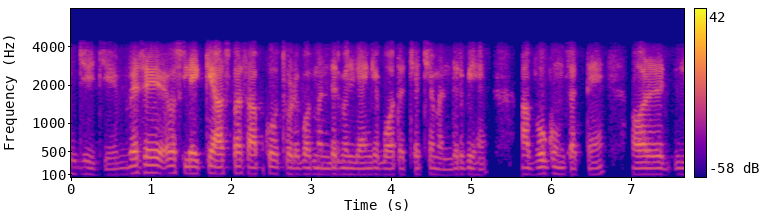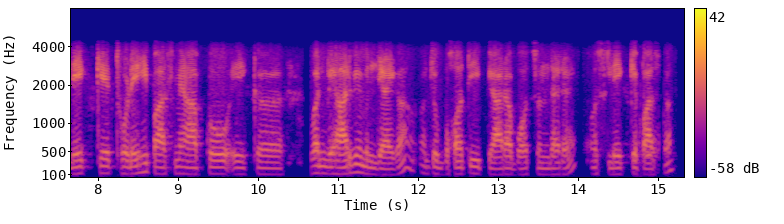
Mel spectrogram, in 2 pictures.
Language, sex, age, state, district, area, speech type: Hindi, male, 45-60, Madhya Pradesh, Bhopal, urban, conversation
